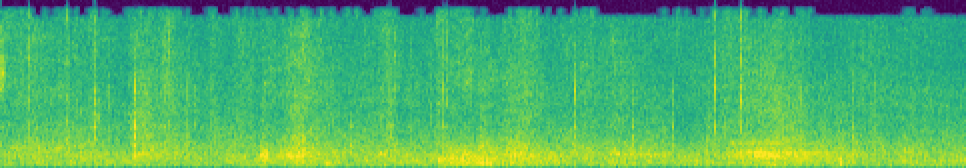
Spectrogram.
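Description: Figure skate blades hissing and scraping on rink ice as a skater glides backward with side-to-side hip wiggles. The noise swells and eases a few times with the strokes.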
